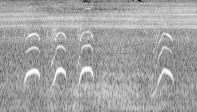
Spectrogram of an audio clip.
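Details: Female orphan macaque baby Cola wailing because she wants a bike ride: three quick arched whimpers within two seconds, a brief pause, then a fourth rising-falling cry, over low background hum.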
